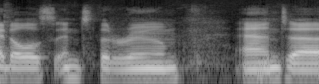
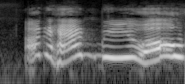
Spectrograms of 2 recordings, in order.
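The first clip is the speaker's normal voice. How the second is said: put-on old man voice, higher and louder; 4 dB louder than usual. Voicing an old man who is grabbed, in an old man character voice.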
